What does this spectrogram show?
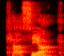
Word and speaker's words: Kashyyyk: okay but the uh the homeworld is called kashyyyk okay some other people pronounce it cassiak or something like that it's weird i've heard people pronounce it in a different way but yeah it would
